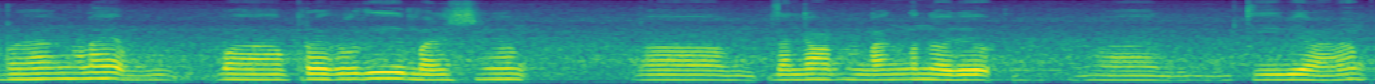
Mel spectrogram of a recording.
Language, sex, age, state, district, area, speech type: Malayalam, female, 30-45, Kerala, Pathanamthitta, rural, spontaneous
